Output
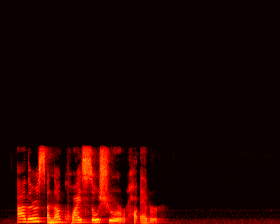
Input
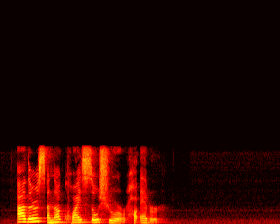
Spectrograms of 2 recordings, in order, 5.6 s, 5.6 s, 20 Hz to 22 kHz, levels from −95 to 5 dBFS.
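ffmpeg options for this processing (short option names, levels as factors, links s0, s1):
-filter_complex "[0:a]asettb=1/sr,asplit=3[s0][s1][s2];[s0]atrim=end=1.464[s3];[s1]atrim=start=1.46:end=2.45,asetpts=PTS-STARTPTS,afade=t=in:d=0.004:c=qsin,afade=t=out:st=0.986:d=0.004:c=qsin,equalizer=f=200:t=o:w=0.33:g=-9,equalizer=f=400:t=o:w=0.33:g=6,equalizer=f=800:t=o:w=0.33:g=-8,equalizer=f=1250:t=o:w=0.33:g=9,equalizer=f=2500:t=o:w=0.33:g=10,equalizer=f=5000:t=o:w=0.33:g=5[s4];[s2]atrim=start=2.446[s5];[s3][s4]acrossfade=d=0.004:c1=hsin:c2=qsin[s6];[s6][s5]acrossfade=d=0.004:c1=qsin:c2=hsin,alimiter=limit=0.158:level=0:latency=1:release=105,volume=0.447"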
